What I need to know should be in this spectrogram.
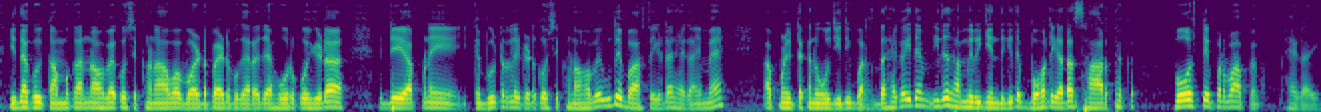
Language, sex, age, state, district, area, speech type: Punjabi, male, 30-45, Punjab, Hoshiarpur, rural, spontaneous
